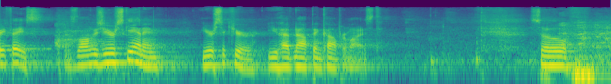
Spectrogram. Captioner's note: laughter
